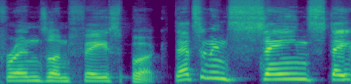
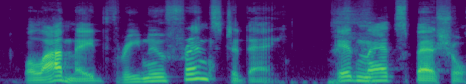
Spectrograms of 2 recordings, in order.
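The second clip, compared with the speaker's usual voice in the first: very low, soft, sweet put-on gentle voice; 9 semitones lower, 7 dB quieter than usual. Describing the end of a day meeting strangers, Mister Rogers voice. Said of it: "I want to say it in almost like a, a mister Rogers voice".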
